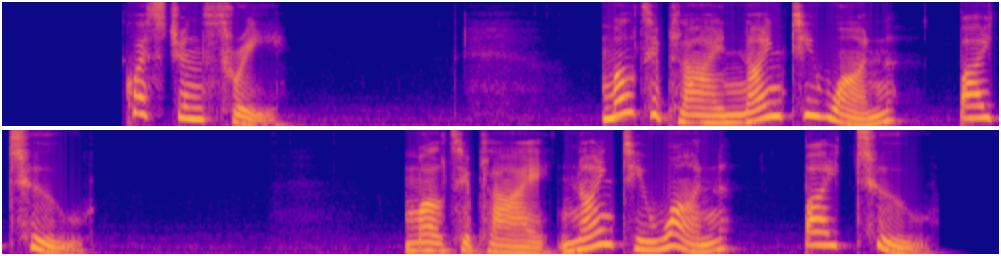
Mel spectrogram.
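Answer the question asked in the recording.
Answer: 182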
